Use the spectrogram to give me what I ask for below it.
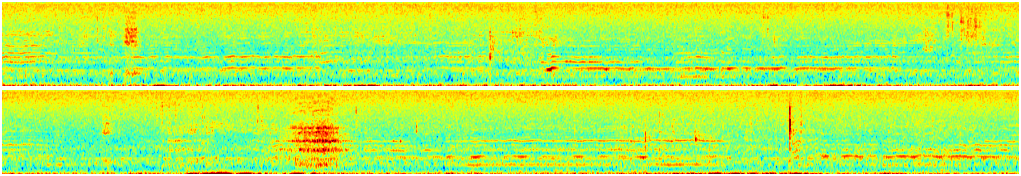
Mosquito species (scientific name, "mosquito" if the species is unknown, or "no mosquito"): Anopheles arabiensis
